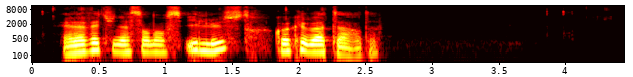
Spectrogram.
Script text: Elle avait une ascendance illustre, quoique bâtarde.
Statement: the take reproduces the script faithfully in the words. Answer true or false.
true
